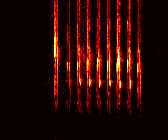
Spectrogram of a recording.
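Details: Morning song of a velvet-fronted nuthatch, a quick run of about nine sharp, high-pitched chipping notes evenly spaced over roughly two seconds, after a soft low rumble.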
